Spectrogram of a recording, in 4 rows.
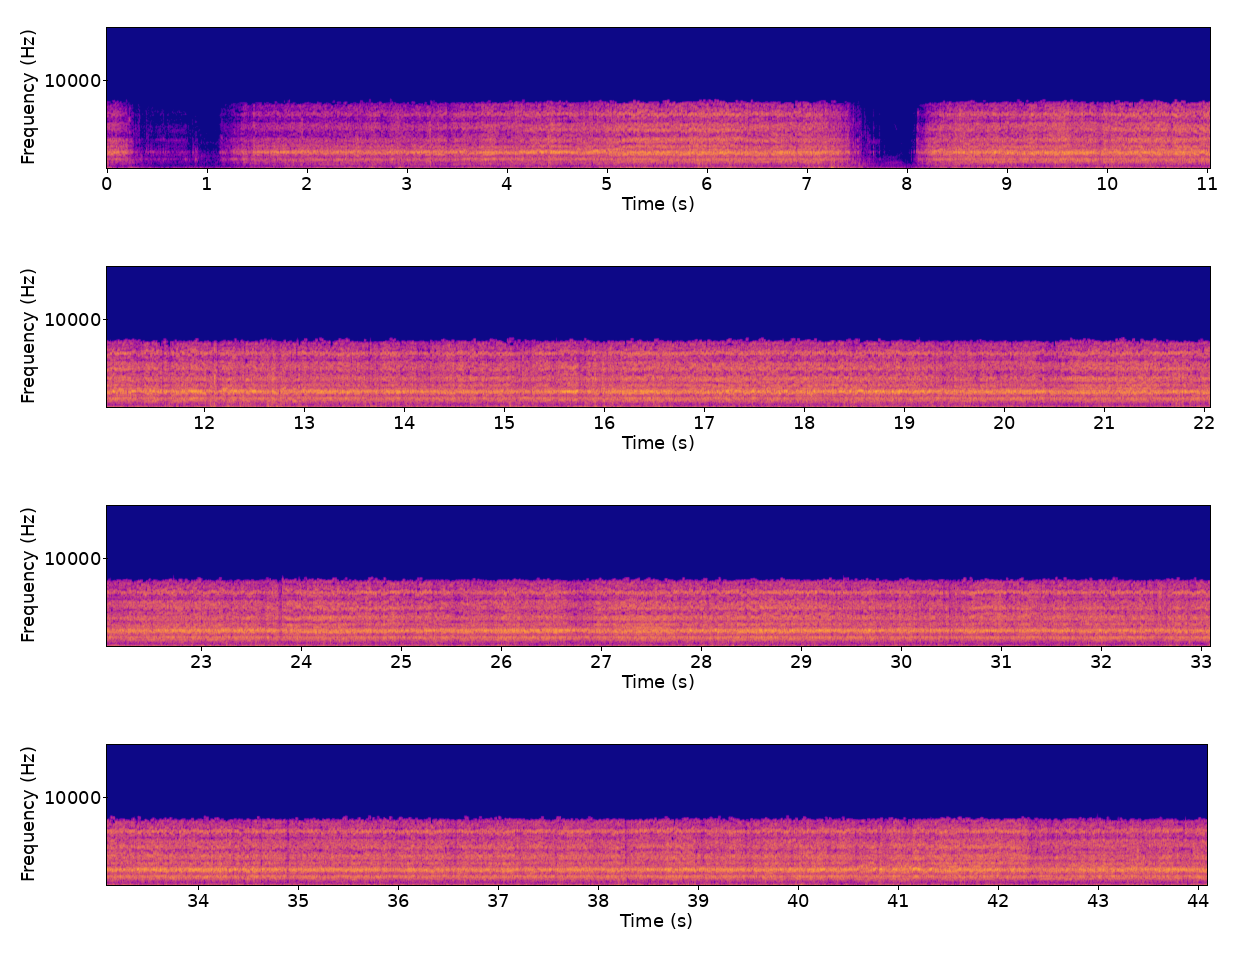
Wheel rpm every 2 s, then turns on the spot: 50, 110, 180, 150, 150, 220, 220, 230, 220, 220, 220, 220, 230, 220, 230, 240, 230, 230, 230, 240, 220, 220.
none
